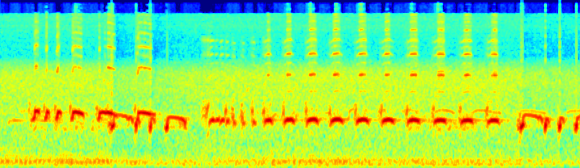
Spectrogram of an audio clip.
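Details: Perkutut, the zebra dove, in a recording meant to make birds sing: hooked whistled coos followed by a long, quick, evenly spaced run of short clipped notes.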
